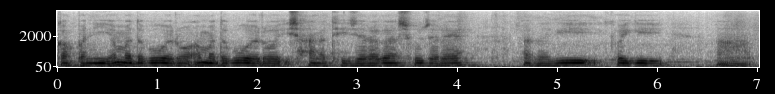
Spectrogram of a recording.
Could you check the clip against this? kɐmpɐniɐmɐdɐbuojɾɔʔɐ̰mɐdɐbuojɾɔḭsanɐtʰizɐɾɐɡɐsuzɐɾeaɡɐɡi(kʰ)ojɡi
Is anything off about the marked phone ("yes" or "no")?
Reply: no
